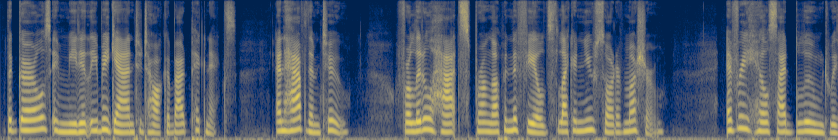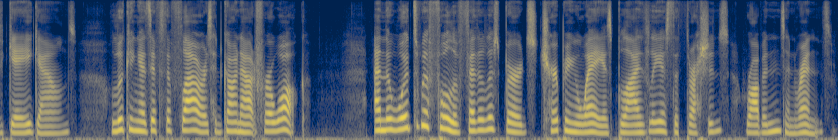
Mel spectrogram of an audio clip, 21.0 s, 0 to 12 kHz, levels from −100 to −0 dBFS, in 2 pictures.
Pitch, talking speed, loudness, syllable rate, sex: 215 Hz, 170 wpm, -18 LUFS, 4.9 syllables/s, female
